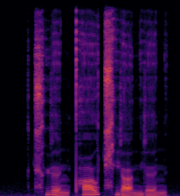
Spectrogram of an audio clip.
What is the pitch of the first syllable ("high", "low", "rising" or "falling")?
low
